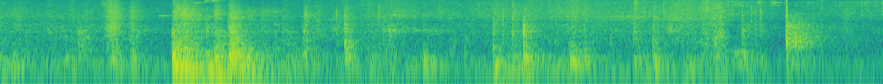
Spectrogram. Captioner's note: door closing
